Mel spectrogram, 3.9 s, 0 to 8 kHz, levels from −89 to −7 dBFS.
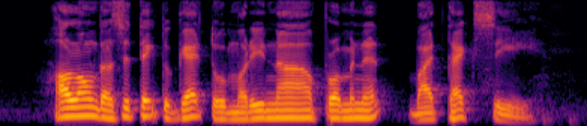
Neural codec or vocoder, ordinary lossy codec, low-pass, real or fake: none; none; none; real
